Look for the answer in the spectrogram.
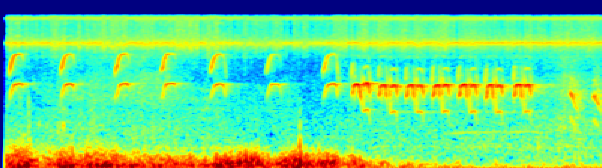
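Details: Icterine warbler, a migrant lingering in early July, singing: a run of repeated upslurred doubled notes about every quarter second, then a faster buzzy rattle of clipped notes; steady low rumble and a constant high whine in the background.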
